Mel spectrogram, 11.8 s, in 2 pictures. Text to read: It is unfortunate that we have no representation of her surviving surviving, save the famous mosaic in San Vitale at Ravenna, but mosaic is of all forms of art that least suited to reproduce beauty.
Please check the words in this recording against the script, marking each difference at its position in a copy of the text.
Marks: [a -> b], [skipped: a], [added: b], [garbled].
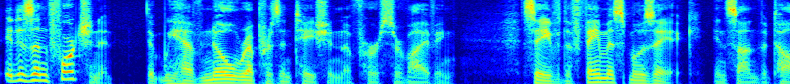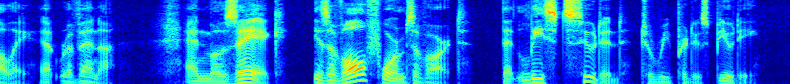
It is unfortunate that we have no representation of her surviving [skipped: surviving,] save the famous mosaic in San Vitale at Ravenna, [but -> and] mosaic is of all forms of art that least suited to reproduce beauty.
